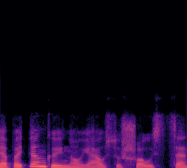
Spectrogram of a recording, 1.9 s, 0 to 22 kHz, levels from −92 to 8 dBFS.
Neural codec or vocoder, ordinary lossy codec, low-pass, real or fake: codec, 16 kHz, 0.8 kbps, ZipCodec; Opus, 24 kbps; 7.2 kHz; fake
